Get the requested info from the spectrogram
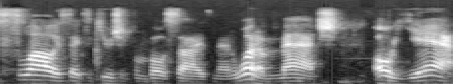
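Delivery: heavy, laid-on sarcasm, insincere. Reacting to a wrestling match the other speaker disliked: sarcastic. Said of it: "I was being sarcastic".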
